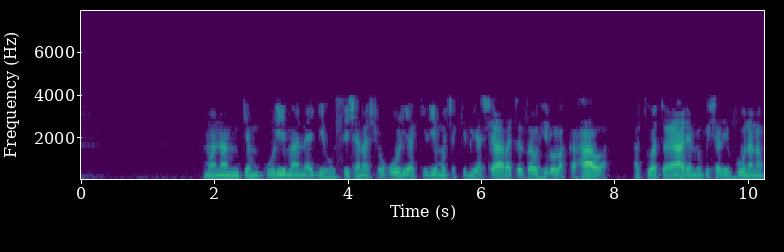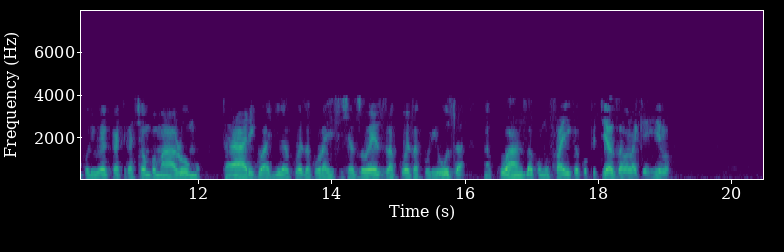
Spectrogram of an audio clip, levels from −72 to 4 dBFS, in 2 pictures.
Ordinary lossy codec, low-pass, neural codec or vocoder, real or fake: AAC, 16 kbps; 7.2 kHz; none; real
